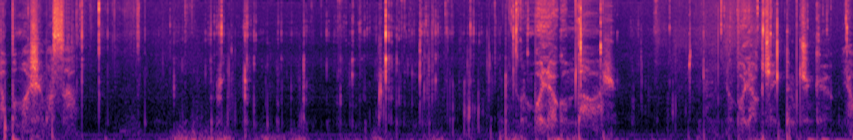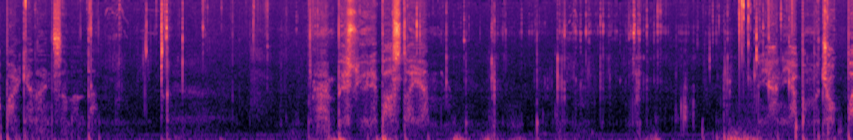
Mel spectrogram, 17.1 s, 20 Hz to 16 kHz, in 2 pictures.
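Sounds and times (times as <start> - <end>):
close chewing with mouth clicks: 0.0 - 17.0.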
